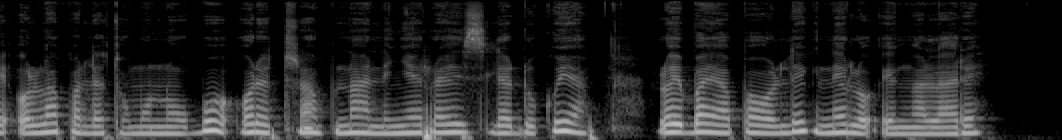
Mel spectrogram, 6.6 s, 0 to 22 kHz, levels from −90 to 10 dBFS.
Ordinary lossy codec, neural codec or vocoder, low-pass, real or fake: none; none; none; real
